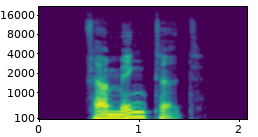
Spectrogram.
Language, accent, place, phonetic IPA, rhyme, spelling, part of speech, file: German, Germany, Berlin, [fɛɐ̯ˈmɛŋtət], -ɛŋtət, vermengtet, verb, De-vermengtet.ogg
- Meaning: inflection of vermengen: 1. second-person plural preterite 2. second-person plural subjunctive II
